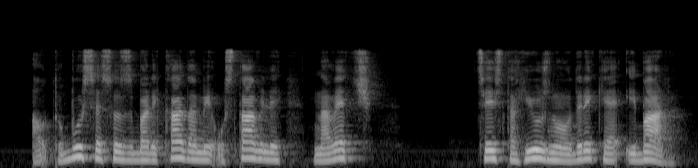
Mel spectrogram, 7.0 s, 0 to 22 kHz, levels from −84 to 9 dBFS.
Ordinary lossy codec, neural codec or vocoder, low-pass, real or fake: none; none; 7.2 kHz; real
